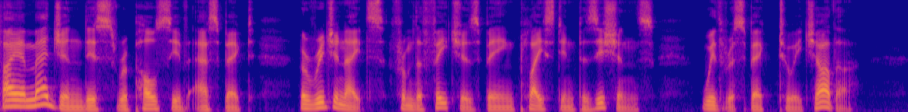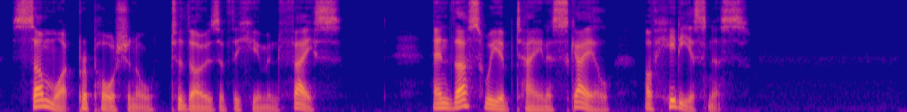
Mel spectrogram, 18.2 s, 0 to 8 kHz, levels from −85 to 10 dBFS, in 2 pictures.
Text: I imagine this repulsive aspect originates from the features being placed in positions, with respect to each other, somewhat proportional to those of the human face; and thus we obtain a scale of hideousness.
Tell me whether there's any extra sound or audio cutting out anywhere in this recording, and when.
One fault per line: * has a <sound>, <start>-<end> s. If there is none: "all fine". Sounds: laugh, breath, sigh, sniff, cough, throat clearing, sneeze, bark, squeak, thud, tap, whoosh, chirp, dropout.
all fine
